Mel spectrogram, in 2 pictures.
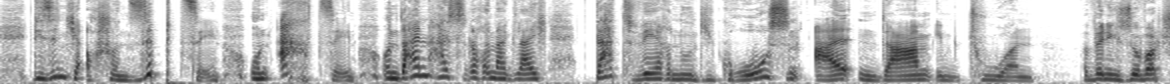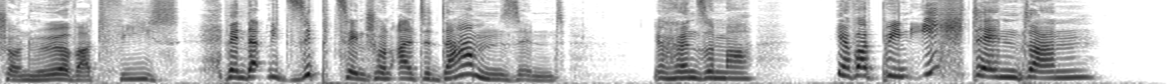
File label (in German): Dialekt, Gesund is datt nich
